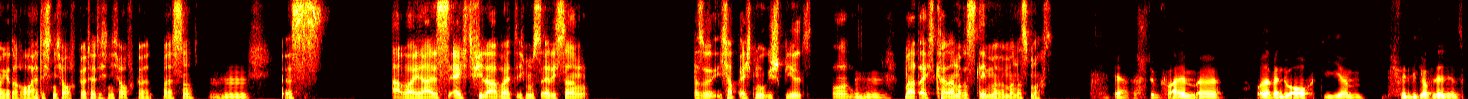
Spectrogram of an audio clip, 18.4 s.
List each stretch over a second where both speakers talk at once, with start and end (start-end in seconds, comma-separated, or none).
none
